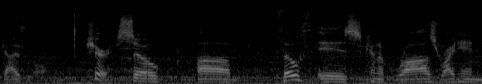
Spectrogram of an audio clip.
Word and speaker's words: Thoth: straight into the discussion it should be pronounced thoth or potentially tote but really yeah so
